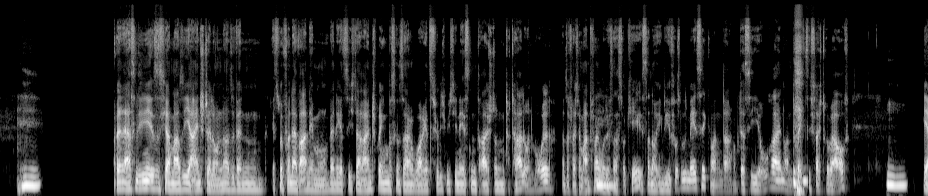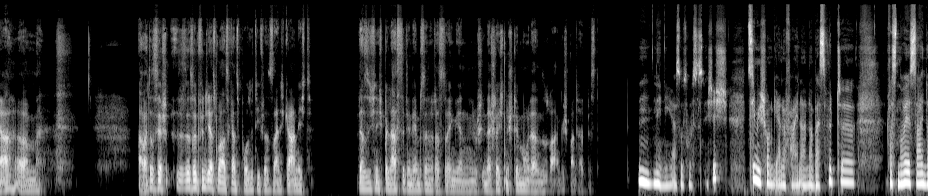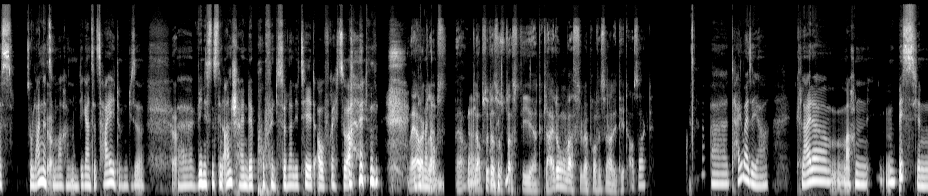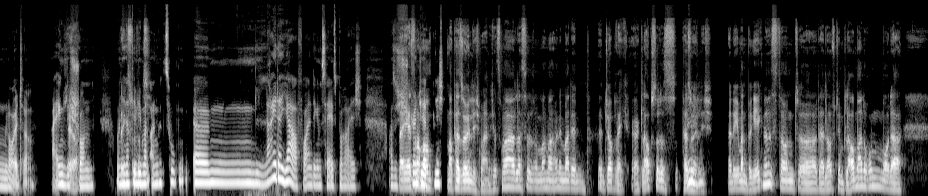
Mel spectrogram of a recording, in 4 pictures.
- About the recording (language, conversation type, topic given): German, advice, Warum muss ich im Job eine Rolle spielen, statt authentisch zu sein?
- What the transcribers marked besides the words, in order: other background noise; snort; tapping; laughing while speaking: "zuerhalten"; tsk; drawn out: "ähm"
